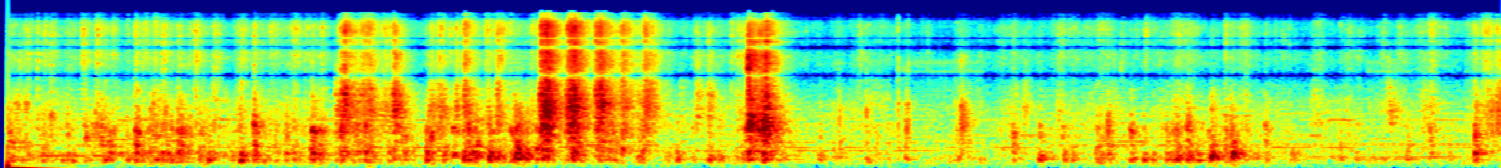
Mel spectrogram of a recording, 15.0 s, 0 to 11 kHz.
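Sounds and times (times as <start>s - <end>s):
puppy claws clicking on wooden floor: 0.1s - 7.9s.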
